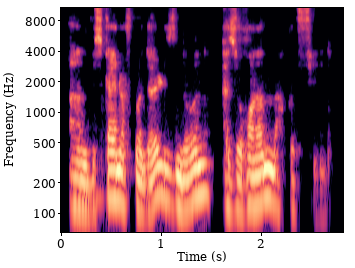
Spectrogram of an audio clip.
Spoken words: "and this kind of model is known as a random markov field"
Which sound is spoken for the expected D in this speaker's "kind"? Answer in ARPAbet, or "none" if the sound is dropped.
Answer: none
